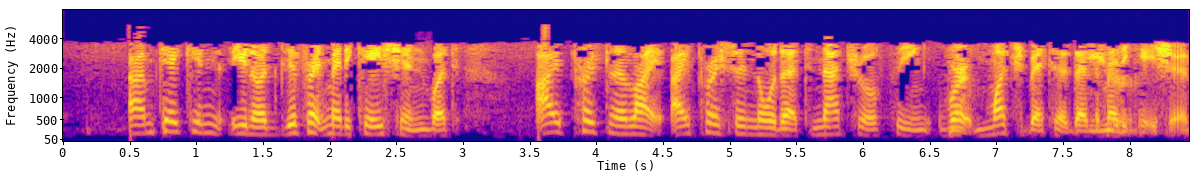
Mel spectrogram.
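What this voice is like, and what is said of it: Slight Jamaican accent. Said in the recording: “you have a little bit of a Jamaica accent there”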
